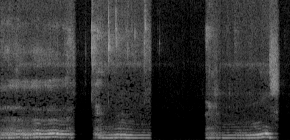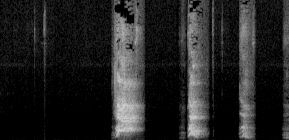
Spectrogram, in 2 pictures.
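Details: A scared pet Chihuahua confronts a stuffed horse toy with three steady, rumbling growls separated by pauses. Four loud, abrupt barks follow, each about a second apart and fading in strength.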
